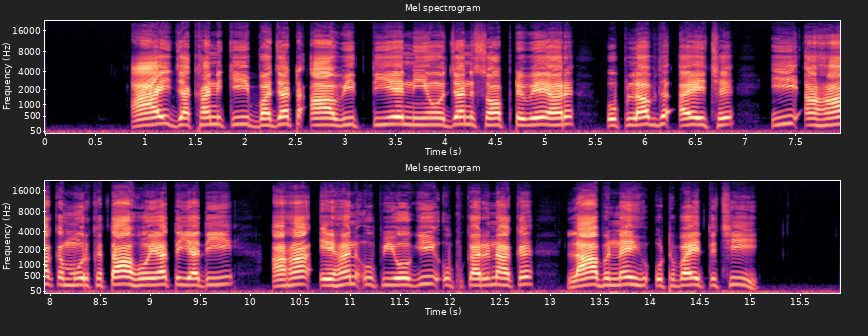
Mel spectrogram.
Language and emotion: Maithili, neutral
